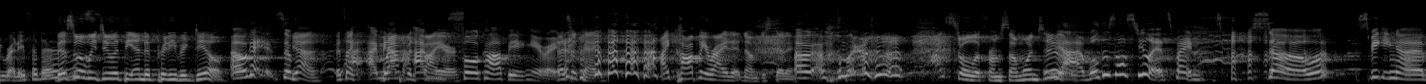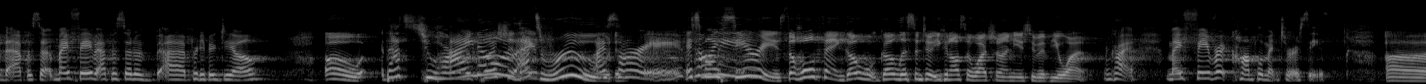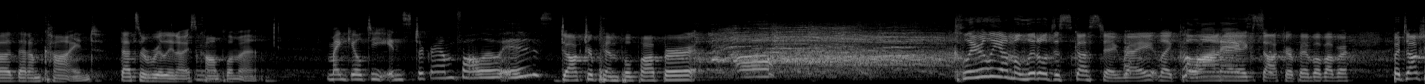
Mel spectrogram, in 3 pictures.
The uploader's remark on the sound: LIVE from #CreateCultivateNYC. Coming live from the #CreateCultivateNYC main stage.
